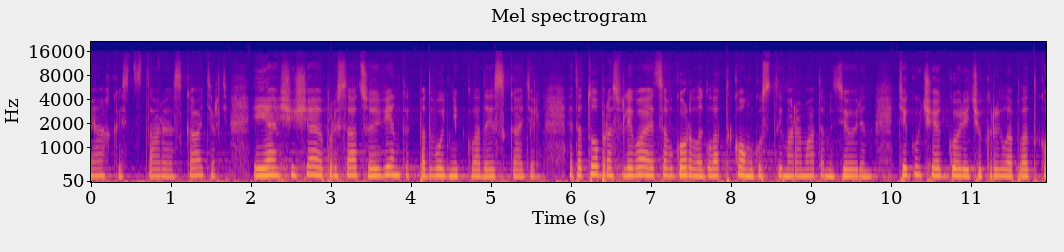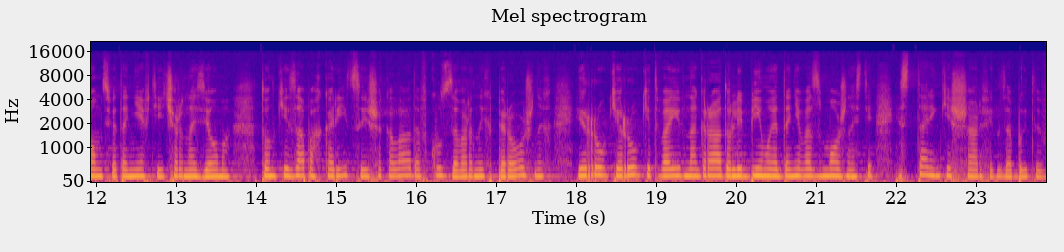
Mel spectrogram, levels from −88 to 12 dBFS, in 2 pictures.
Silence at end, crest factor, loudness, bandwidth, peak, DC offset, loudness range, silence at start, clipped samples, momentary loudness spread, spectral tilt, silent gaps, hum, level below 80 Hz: 0 s; 16 dB; -17 LUFS; 12.5 kHz; 0 dBFS; 0.5%; 4 LU; 0 s; under 0.1%; 9 LU; -7 dB/octave; none; none; -32 dBFS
